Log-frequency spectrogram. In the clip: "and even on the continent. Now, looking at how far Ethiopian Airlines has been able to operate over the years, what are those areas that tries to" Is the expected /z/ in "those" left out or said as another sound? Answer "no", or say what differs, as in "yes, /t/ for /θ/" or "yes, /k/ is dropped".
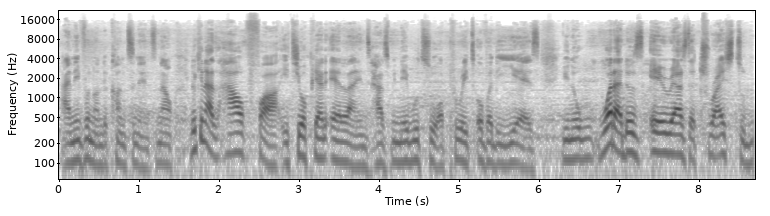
no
